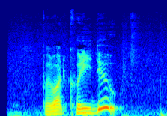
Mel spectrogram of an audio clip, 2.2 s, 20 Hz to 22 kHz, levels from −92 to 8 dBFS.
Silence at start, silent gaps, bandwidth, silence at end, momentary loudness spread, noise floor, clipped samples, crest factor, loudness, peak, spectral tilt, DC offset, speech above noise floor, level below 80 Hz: 0.6 s; none; 6.4 kHz; 0.05 s; 10 LU; -51 dBFS; under 0.1%; 16 dB; -24 LUFS; -10 dBFS; -9 dB/octave; under 0.1%; 28 dB; -50 dBFS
